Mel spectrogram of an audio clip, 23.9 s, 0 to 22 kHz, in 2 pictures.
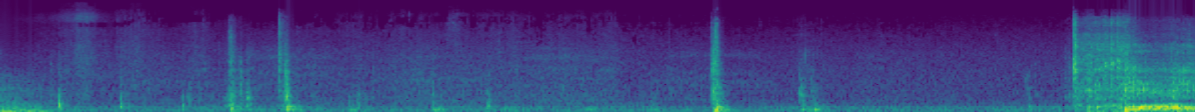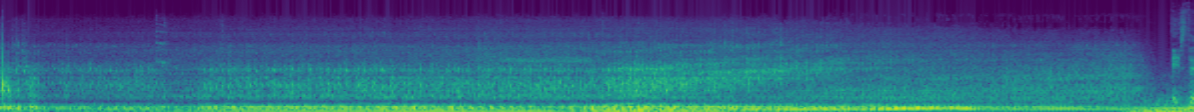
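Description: A 2016 Mercedes AMG GTS: scattered clicks and footsteps, then a sharp engine start with a loud rev flare settling into a deep, steady idle that continues to the end.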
